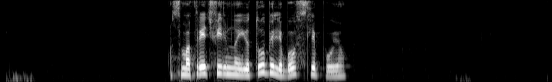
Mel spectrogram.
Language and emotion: Russian, neutral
